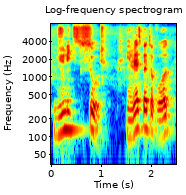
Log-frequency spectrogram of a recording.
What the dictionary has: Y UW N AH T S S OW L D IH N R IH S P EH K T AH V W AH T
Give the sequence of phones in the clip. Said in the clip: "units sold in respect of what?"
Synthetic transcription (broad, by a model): Y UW N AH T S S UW D IH N R IH S P EH K T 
